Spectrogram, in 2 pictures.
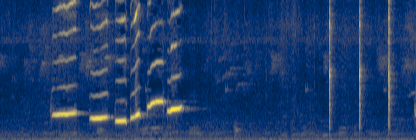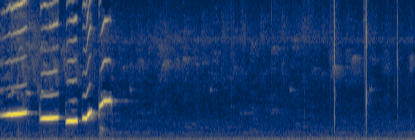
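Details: A female white-rumped shama, whose song is used to provoke male shamas into singing, gives two bright whistled phrases of slurred notes that dip then climb. A few sharp clicks fall between the phrases.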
